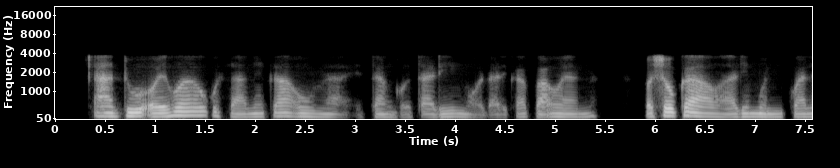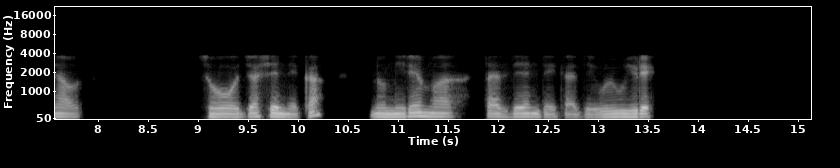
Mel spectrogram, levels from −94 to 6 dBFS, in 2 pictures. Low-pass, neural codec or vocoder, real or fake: 3.6 kHz; codec, 16 kHz, about 1 kbps, DyCAST, with the encoder's durations; fake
